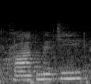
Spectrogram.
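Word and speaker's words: Progyny: We now have Prognigy, that's how you pronounce it.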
